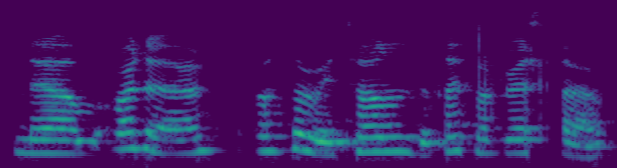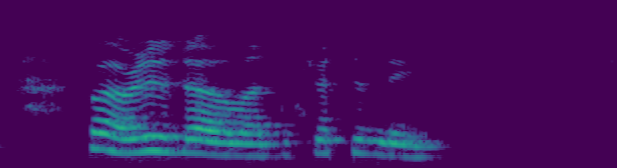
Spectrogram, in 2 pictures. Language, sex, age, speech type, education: Nigerian Pidgin, female, 15-29, spontaneous, tertiary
